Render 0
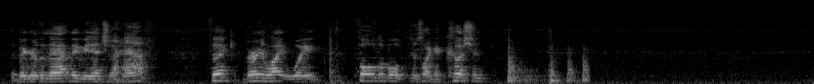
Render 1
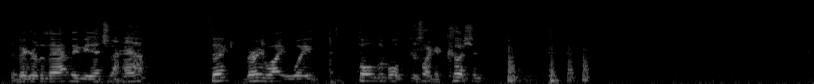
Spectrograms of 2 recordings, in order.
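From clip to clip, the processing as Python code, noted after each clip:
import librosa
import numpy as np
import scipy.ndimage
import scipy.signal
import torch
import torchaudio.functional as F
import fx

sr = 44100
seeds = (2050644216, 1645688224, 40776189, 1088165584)

y = fx.dereverb_blind(x, sr, rt60_s=1.6)
y = fx.env_lowpass_down(y, sr, base_hz=2700.0, full_db=-25.0)
y = y * librosa.db_to_amplitude(-5.5)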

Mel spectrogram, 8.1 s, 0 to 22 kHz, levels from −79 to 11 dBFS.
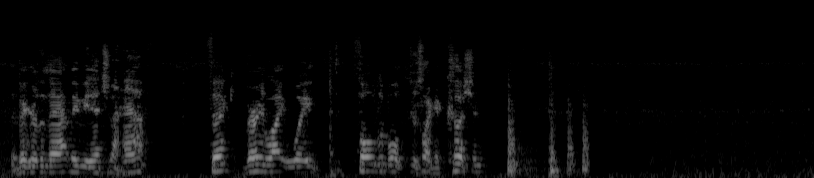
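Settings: y = fx.high_shelf(x, sr, hz=7200.0, db=5.5)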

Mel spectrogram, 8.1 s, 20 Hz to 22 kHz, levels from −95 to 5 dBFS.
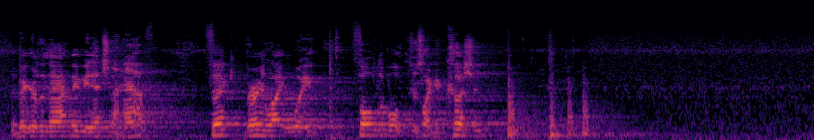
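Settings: y = fx.room_shoebox(x, sr, seeds[0], volume_m3=3700.0, walls='mixed', distance_m=0.59)
y = y * librosa.db_to_amplitude(-1.0)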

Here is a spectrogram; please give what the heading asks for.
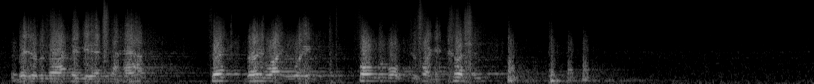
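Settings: y = fx.noise_mod_delay(x, sr, seeds[1], noise_hz=1800.0, depth_ms=0.078)
y = y * librosa.db_to_amplitude(7.5)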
